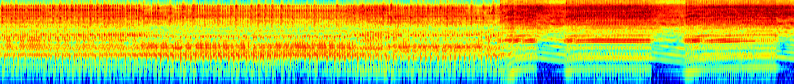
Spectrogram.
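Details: Homelite Super EZ chainsaw after crank seal replacement: a steady high scream with the idle speed screw far out, then revs sag and surge off throttle. It runs lean from an intake air leak, with a bad gasket or crack at the intake adapter/reed valve suspected.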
